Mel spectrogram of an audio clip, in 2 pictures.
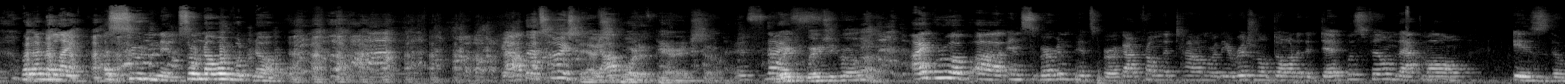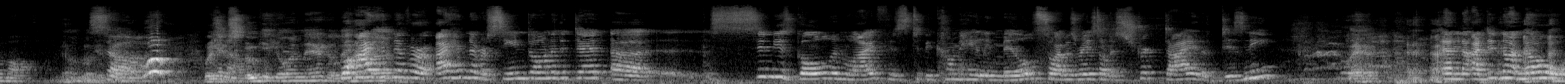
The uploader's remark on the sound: A gigantic live show at Brooklyn’s Union Hall.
